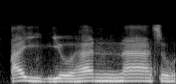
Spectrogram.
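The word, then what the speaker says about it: أيها الناس: Lebih lama dari ayyuhanasu lebih lama lagi. Ayyuhanasu seperti itu lebih lama.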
